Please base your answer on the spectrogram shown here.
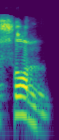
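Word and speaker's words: shown: এটা হবে হচ্ছে শো, শোড, শোড হবে, তারপর এটা উচ্চারণ হবে শোন, শোন।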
